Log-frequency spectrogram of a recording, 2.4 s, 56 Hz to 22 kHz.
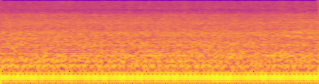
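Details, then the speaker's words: K20 engine with its current oil pump, idling around 900 rpm: heavy, steady low drone with strong vibration that rattles the door panels and glove box. The owner blames the oil pump. Excessive idle vibration. "the current K20 oil pump in this car it is giving me a whole lot of vibration so right here you can hear it"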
